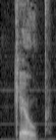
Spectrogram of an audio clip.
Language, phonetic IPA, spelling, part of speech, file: Polish, [cɛwp], kiełb, noun, Pl-kiełb.ogg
